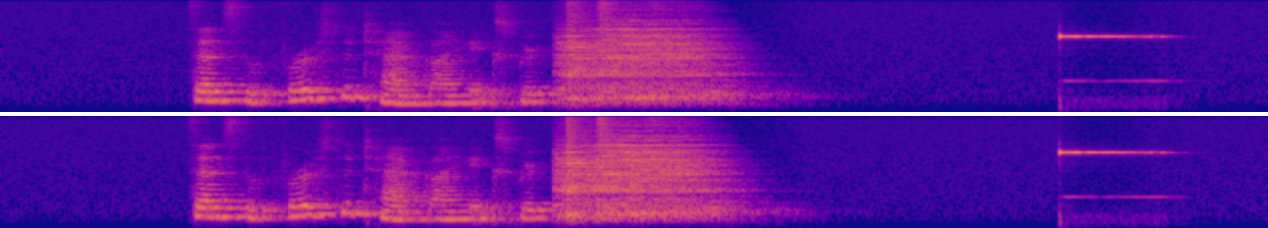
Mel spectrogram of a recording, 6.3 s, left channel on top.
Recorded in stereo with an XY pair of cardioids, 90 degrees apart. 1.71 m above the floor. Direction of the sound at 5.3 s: 5° right.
